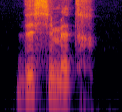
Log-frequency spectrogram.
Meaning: plural of décimètre
- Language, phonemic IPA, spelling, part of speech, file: French, /de.si.mɛtʁ/, décimètres, noun, LL-Q150 (fra)-décimètres.wav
